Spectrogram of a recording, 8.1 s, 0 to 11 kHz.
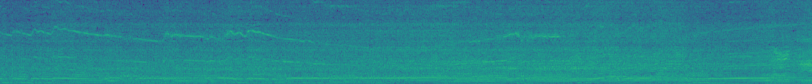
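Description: Charles Leclerc's Ferrari Formula 1 car accelerates on a qualifying lap at the 2019 Canadian Grand Prix, its high-pitched engine climbing through the revs, loud and sustained for several seconds.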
